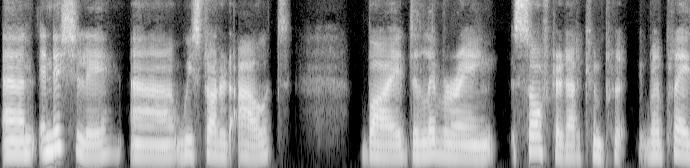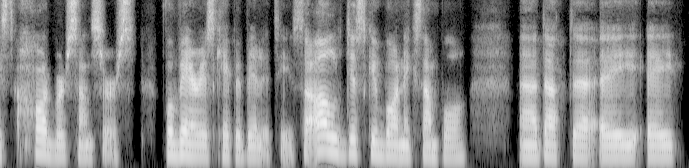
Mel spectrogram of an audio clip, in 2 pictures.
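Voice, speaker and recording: Low-voiced woman CEO explaining eagerly. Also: unhurried, no room sound, clean studio sound. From Norway. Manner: energetic, explanatory, with fillers and restarts. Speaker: company CEO. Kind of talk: business interview answers.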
